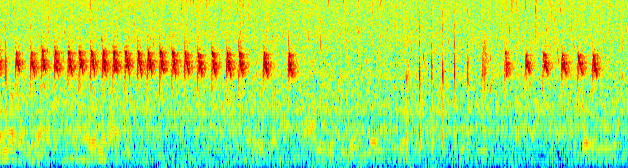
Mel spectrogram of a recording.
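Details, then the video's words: Grey-cheeked bulbul (cucak jenggot), a natural masteran recording: a long, steady train of about twenty bright, high chirps, a pause with splashing water, then a shorter run of similar notes over trickling water. "Suara Asli Masteran Burung Cucak Jenggot"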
